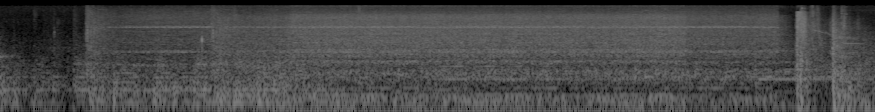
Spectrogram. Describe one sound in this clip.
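A laser beam hums and sizzles steadily.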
